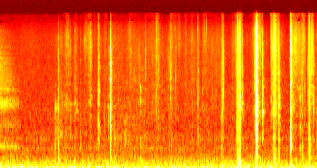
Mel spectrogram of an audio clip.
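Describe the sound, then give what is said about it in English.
Tarot cards being shuffled, handled and drawn make soft, quiet papery rustles and flicks, with several crisper snaps toward the end. “I'm gonna pull one more card here.”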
